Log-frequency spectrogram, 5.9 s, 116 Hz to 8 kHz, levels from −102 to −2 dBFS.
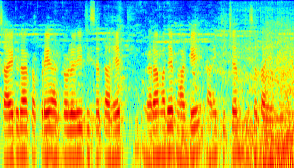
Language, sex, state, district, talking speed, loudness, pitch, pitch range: Marathi, male, Maharashtra, Mumbai Suburban, 120 wpm, -17 LUFS, 155 Hz, 150-160 Hz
